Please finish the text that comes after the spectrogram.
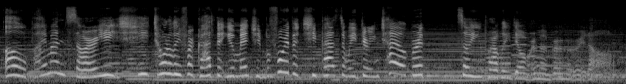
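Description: A woman voicing a tiny childlike fairy companion girl in a video game, chirpy and given to squeaky exclamations. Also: animated, quick pace, over loud music. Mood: curious, apologetic. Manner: refers to self by name, squeaky exclamations. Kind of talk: video game character acting.

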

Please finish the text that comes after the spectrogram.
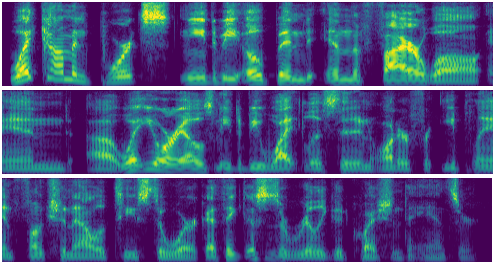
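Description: Middle-aged man, host, low pitch, dry close sound, friendly joking questions, video call. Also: lively intonation, moderate pace, few pauses, no room sound. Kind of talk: casual interview on a video call.

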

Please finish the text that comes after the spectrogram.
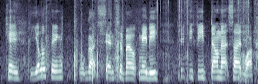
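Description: A man's voice: sits high, steady tone, normal speed, background noise. A nineteen-year-old man chatting casually and offhandedly to a handheld camera outdoors as the host of an online video. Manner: offhand, informal. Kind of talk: casual vlog chat and demonstration. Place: outdoors in a snowy yard. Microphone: handheld camera at arm's length or set nearby.

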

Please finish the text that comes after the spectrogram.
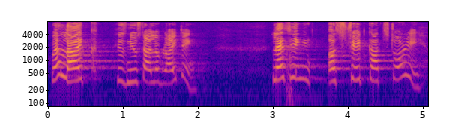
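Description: A woman's voice: extremely high pitch, unhurried, fairly bright tone. A young woman on stage playing an ambitious, defensive suspect who answers questions in a guarded way. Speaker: stage actor. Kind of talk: dramatized play reading on stage. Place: large hotel ballroom stage. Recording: echoey hall from far off.

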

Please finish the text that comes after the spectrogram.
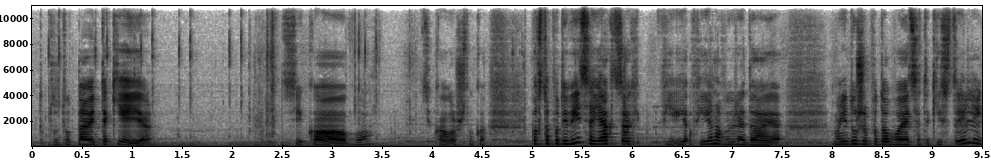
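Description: A woman's voice: medium pitch, a bit bright. A woman in her twenties giving casual let's-play commentary in a hesitant, rambling way, often correcting herself. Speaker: gaming video host. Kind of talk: casual let's-play commentary, reading game dialogue aloud.

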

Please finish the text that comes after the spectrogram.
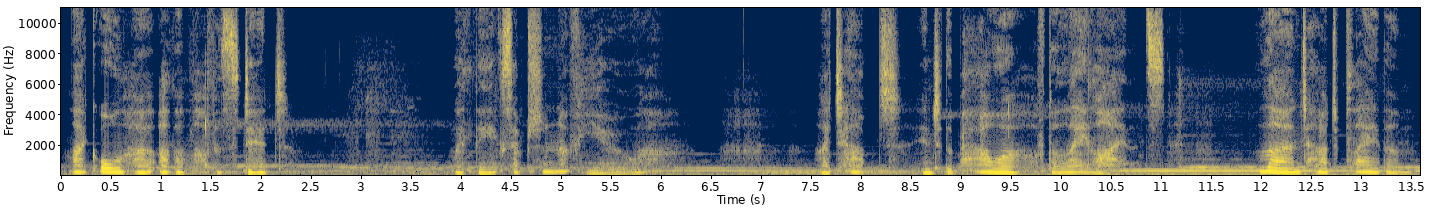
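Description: A woman playing a sinister, jealous living porcelain doll maid in a dramatic ASMR roleplay, speaking in a breathy whisper with a menacing, savoring delivery. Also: medium pitch, natural voice. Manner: slow, menacing, theatrical, savoring phrases. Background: music.

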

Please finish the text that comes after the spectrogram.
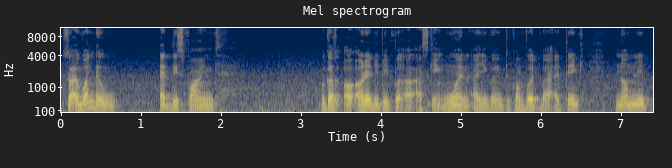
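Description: A man in his thirties hosting a reaction video from a small room with bookshelves, talking in a measured, hesitant way through an earphone mic. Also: medium pitch, steady tone, darkish tone, a little hiss or hum, poor audio. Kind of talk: reaction commentary.

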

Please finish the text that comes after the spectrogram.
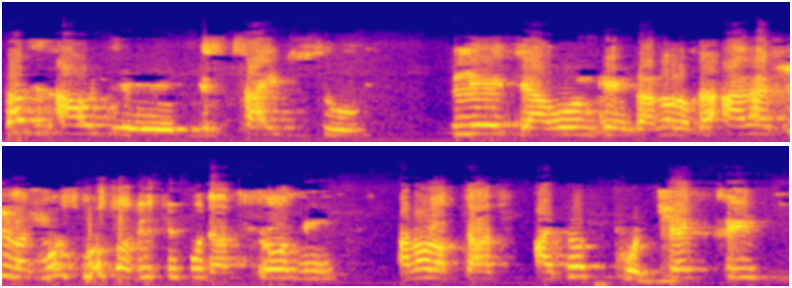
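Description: Bright-voiced young woman, halting speech, muffled call. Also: a little high, fairly even intonation, slightly rough. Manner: halting, repetitive phrasing. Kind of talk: emotional personal phone conversation. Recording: band-limited leaked phone call with music. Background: music.

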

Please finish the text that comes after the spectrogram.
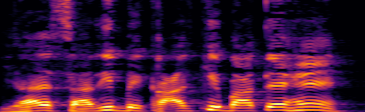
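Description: A man voicing an angry, threatening village gambler in an animated story, accusing and aggressive. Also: high voice, normal speed, breathy edge. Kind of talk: Hindi animated story acting.

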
